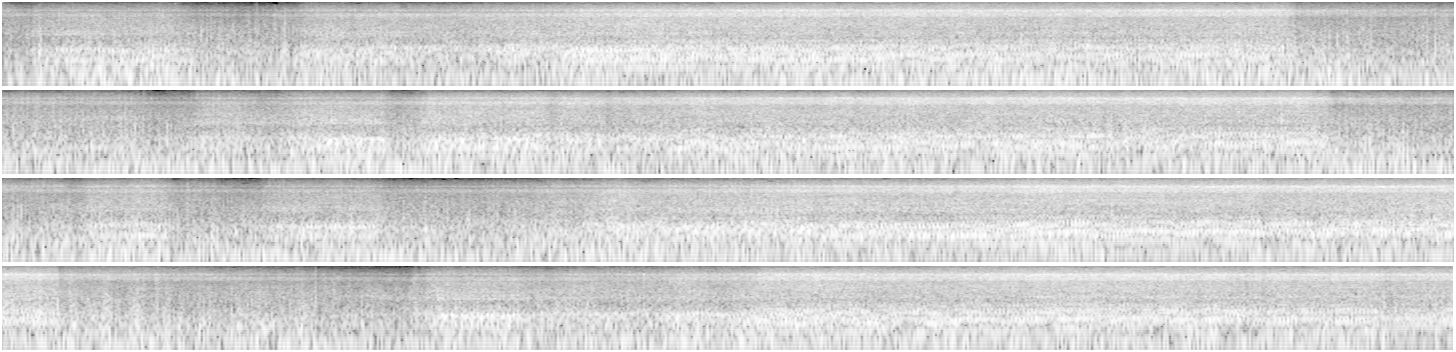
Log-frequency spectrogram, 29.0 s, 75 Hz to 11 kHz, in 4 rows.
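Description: A crate late model's V8 engine under race power, heard from inside the cockpit: the revs climb down each straight and fall away as the driver lifts for the turns, about every seven to eight seconds, once per lap of a dirt oval.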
